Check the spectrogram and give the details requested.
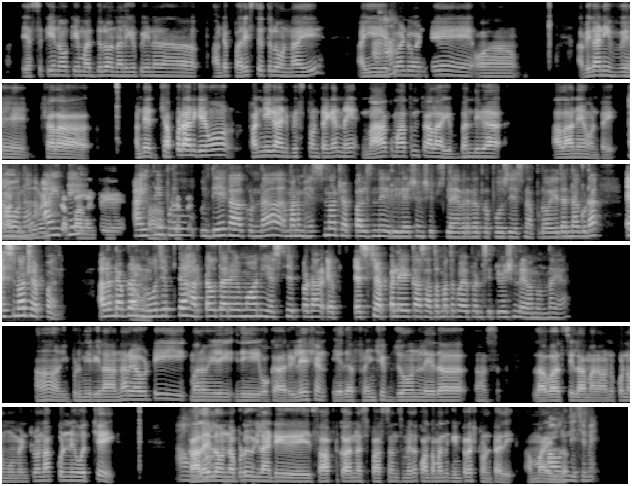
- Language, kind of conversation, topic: Telugu, podcast, ఇతరులకు “కాదు” అని చెప్పాల్సి వచ్చినప్పుడు మీకు ఎలా అనిపిస్తుంది?
- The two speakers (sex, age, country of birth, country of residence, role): female, 20-24, India, India, host; male, 20-24, India, India, guest
- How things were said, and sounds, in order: in English: "యెస్‌కి, నోకి"; lip smack; in English: "ఫన్నీగా"; in English: "మూవ్‌మెంట్స్"; in English: "యెస్, నో"; in English: "రిలేషన్‌షిప్స్‌లో"; in English: "ప్రపోజ్"; in English: "యెస్, నో"; in English: "నో"; in English: "హర్ట్"; in English: "యెస్"; in English: "యెస్"; in English: "రిలేషన్ ఐదర్ ఫ్రెండ్‌షిప్ జోన్"; in English: "మూవ్‌మెంట్‌లో"; lip smack; in English: "కాలేజ్‍లో"; in English: "సాఫ్ట్ కార్నర్స్ పర్సన్స్"; in English: "ఇంట్రెస్ట్"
